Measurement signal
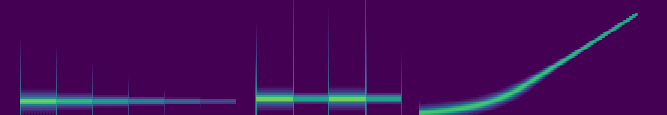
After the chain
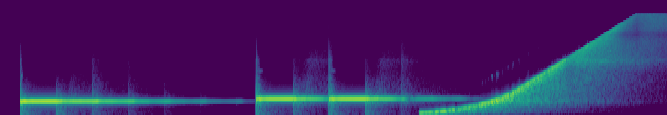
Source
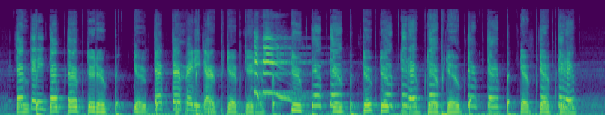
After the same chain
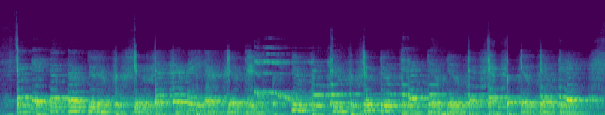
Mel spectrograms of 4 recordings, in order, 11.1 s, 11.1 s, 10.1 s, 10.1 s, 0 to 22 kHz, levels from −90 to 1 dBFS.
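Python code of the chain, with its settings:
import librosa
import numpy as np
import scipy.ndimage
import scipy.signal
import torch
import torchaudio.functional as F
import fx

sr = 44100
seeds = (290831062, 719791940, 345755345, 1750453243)

y = fx.graphic_eq_31(x, sr, hz=(250, 500, 1600, 2500, 6300), db=(-10, 9, -4, 8, -9))
y = fx.rev_double_slope(y, sr, seeds[0], early_s=0.7, late_s=3.0, knee_db=-18, drr_db=-5.0)
y = fx.env_lowpass_down(y, sr, base_hz=450.0, full_db=-10.5)
y = y * 10.0 ** (-2.0 / 20.0)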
